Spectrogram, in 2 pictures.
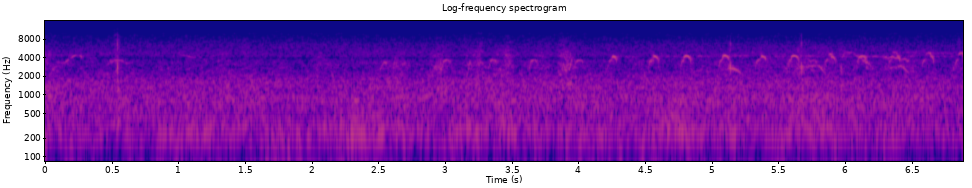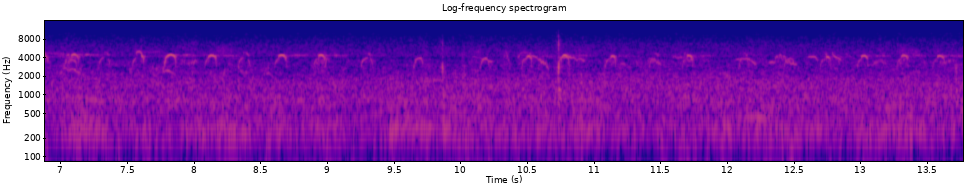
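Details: Common snipe: long run of brief, sharp high notes repeated in quick, somewhat uneven succession, growing more frequent midway, with a couple of louder clicks and steady outdoor background hiss.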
